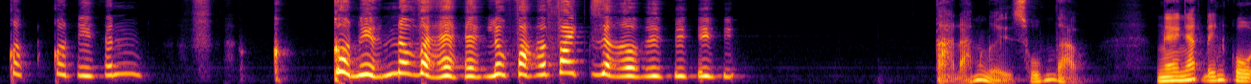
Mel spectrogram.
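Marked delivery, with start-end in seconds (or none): 0.1-5.0 very high, stammering, slow and shaking with fright; terrified. Acted. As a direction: blurt it out in horror, voice way up. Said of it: "kinh hãi".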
